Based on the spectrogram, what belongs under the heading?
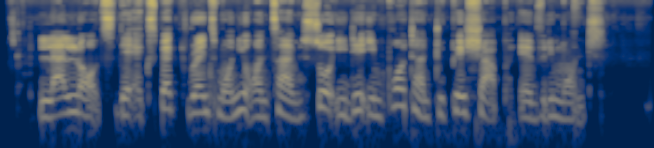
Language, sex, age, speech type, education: Nigerian Pidgin, female, 15-29, spontaneous, tertiary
